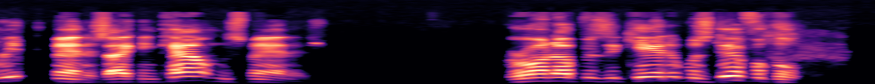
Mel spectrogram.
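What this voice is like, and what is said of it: Dominican American accent. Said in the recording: “radio voice ... this is just my Dominican accent”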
